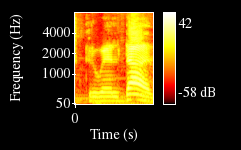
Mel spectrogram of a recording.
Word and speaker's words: crueldad: Where do I raise my voice? Crueldad. You hear the diaphragm tighten.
